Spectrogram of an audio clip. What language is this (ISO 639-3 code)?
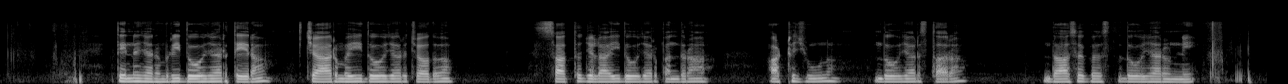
pan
